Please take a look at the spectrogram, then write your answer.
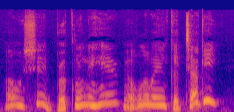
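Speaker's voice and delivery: high, hushed mock amazement; imitated surprise. Imitating Kentucky people stunned to hear of Brooklyn, mock surprise. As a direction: softly squeal it like an astonished crowd. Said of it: "your people be like".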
